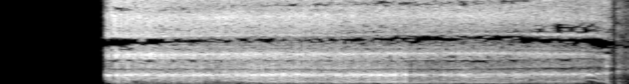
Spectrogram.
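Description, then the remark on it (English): A voice imitates white noise with one steady, breathy hiss that starts abruptly, holds at an even loudness for about two and a half seconds, then cuts off. “go around and we'll do like who has the best white noise impression.”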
